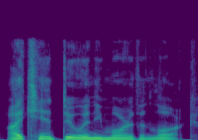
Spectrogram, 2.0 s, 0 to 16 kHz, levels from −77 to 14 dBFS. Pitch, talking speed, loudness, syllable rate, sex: 160 Hz, 210 wpm, -17 LUFS, 4.4 syllables/s, female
